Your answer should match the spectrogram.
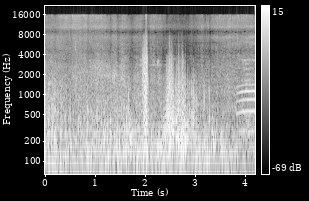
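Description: Wind buffeting the microphone on a moving motorcycle, over a steady low rumble of engine and road noise, with two brief louder surges in the middle.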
